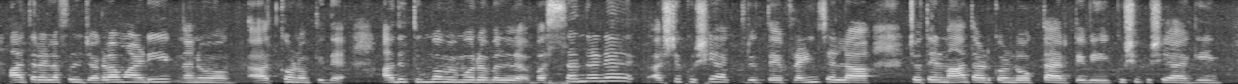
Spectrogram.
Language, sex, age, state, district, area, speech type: Kannada, female, 30-45, Karnataka, Tumkur, rural, spontaneous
